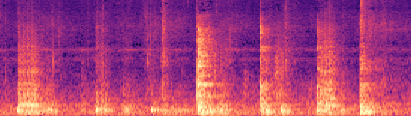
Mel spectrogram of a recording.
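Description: Wooden spatula stirring instant noodles in broth in a pan: faint, irregular scrapes and light knocks, about one or two a second.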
